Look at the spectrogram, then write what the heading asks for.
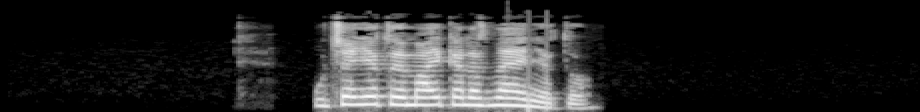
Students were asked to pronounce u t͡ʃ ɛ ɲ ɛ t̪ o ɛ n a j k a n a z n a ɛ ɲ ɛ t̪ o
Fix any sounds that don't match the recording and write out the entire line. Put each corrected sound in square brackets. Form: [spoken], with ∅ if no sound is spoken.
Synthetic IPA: u t͡ʃ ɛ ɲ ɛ t̪ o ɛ [m] a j k a n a z n a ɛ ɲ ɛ t̪ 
